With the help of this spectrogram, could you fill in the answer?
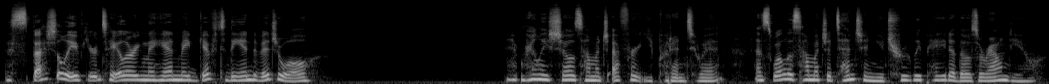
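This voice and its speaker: A woman playing a polite, earnest, bashful young anime heroine with a crush, speaking formally and gently gushing in a roleplay audio. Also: mid-range voice, fairly quick, close to an everyday voice. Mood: bashful admiring. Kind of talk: anime character roleplay audio, addressed to listener.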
